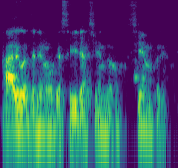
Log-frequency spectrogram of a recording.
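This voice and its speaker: A man panelist giving brief, relaxed closing remarks in an online talk. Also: mid-range voice, normal speed, slight background noise.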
